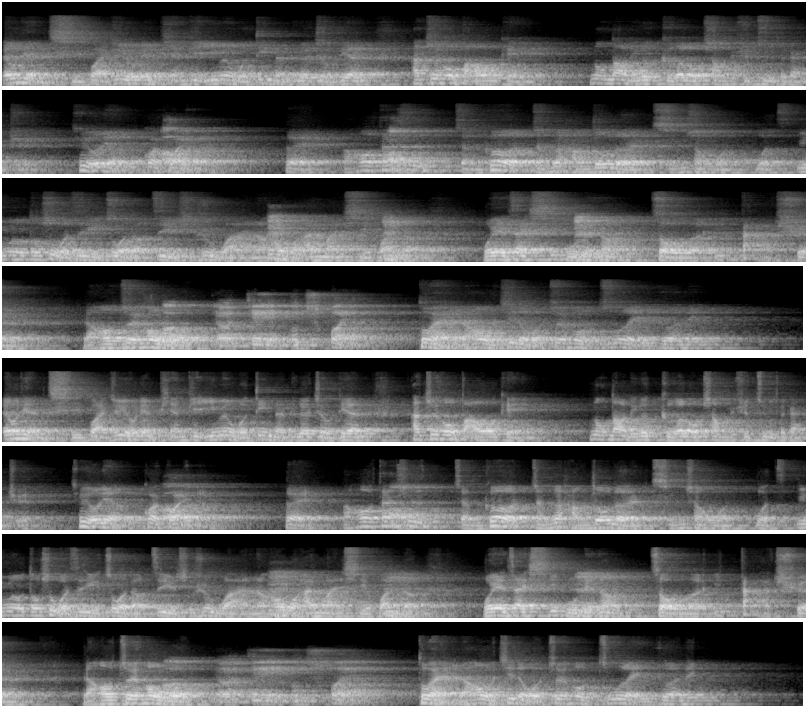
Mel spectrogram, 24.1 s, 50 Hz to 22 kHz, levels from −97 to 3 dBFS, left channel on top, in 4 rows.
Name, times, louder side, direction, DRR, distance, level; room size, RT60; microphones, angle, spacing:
voice 1, 0.0-4.0 4.4-6.2 6.6-7.6 8.2-9.2 9.5-15.2 15.7-18.3 18.7-19.5 21.2-23.3, right 2 dB, 60° right, 3 dB, 0.8 m, -19 dB
voice 2, 19.3-20.8, left 1 dB, 60° left, 1 dB, 1.1 m, -23 dB
12.0 x 4.9 x 2.9 m, 1.3 s
head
